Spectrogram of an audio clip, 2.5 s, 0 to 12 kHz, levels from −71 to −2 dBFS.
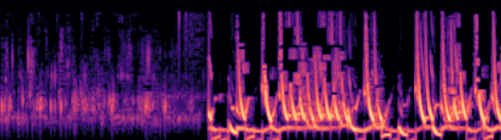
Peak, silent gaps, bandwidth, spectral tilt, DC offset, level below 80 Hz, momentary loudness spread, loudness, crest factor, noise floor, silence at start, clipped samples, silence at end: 0 dBFS; none; 11.5 kHz; -0.5 dB/octave; under 0.1%; -52 dBFS; 20 LU; -11 LUFS; 14 dB; -33 dBFS; 0 s; under 0.1%; 0 s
